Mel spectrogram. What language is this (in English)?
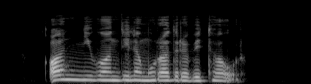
Dargwa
